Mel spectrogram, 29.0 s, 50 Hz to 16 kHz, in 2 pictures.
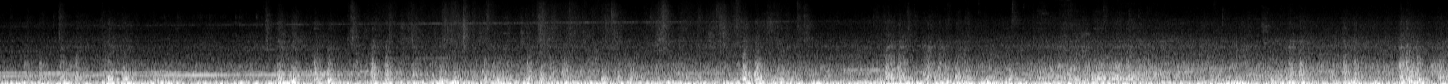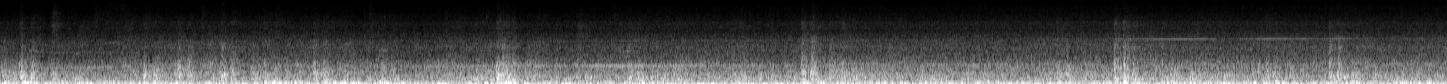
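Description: Running sound inside a JR West 521 series electric multiple unit: a steady rumble of wheels on rail with scattered rail-joint clicks. Over the rumble, thin whines rise slowly in pitch.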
